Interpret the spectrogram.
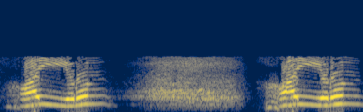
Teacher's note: یہاں دو پیش کی تنوین ہے لہذا را کو پر پڑھیں گے ، اور جب وقف کریں گے خیر، اب را ساکن ہو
